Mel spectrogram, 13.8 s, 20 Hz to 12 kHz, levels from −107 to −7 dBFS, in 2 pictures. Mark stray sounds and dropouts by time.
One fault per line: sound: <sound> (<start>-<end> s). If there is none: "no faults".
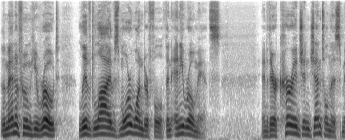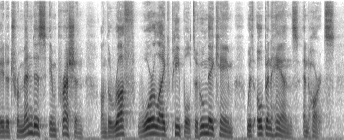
no faults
